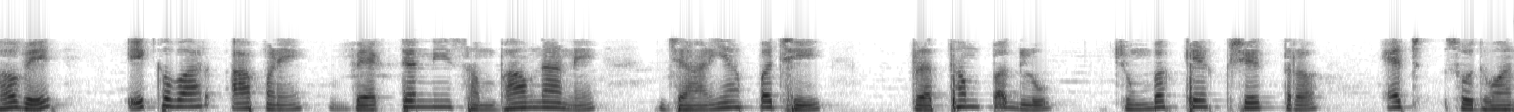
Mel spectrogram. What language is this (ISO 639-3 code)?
guj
